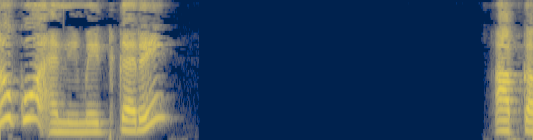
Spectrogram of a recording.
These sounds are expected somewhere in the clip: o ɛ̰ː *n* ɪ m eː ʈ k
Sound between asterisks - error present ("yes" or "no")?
no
